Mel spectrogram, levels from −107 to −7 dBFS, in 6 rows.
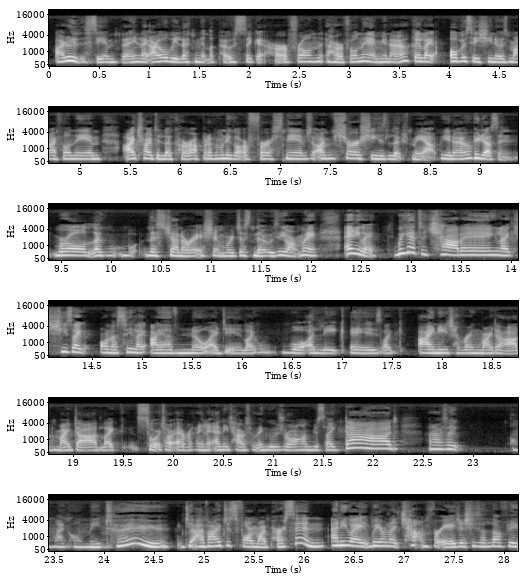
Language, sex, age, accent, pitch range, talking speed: English, female, 10-29, British, 210-255 Hz, 280 wpm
